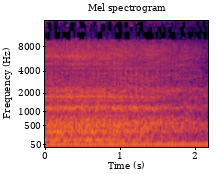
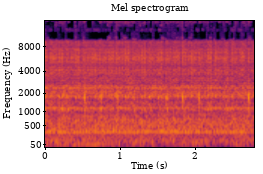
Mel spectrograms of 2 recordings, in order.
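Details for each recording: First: Alfa Romeo Twin Spark engine at idle after the knocking SKF balance belt tensioner was swapped for a different make (Dayco): smooth, even hum, tensioner steady and no tapping or knocking. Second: Alfa Romeo Twin Spark engine idling: a crisp, regular tap about twice a second from the timing belt area, caused by the SKF-brand balance belt tensioner bouncing; the tensioner must be set in the middle.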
